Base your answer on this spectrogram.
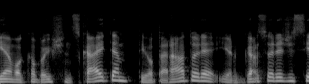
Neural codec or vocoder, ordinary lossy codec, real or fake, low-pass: codec, 24 kHz, 0.9 kbps, WavTokenizer, small release; Opus, 24 kbps; fake; 10.8 kHz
